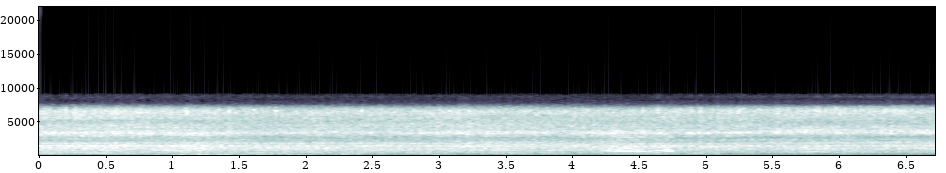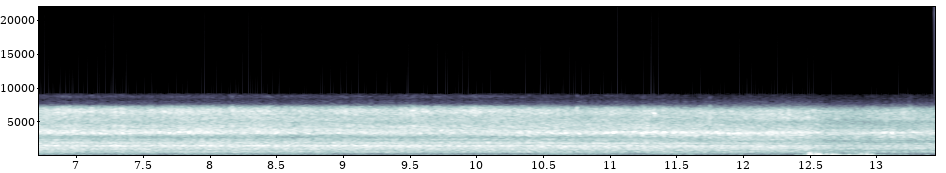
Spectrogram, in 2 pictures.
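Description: A tractor engine drones steadily in the distance.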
